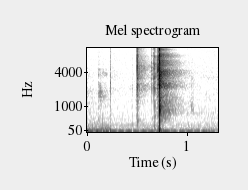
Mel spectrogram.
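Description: A drink container cracks open: a short sharp click, then a louder snapping pop followed by a brief fizzy hiss that fades quickly. No one speaks.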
